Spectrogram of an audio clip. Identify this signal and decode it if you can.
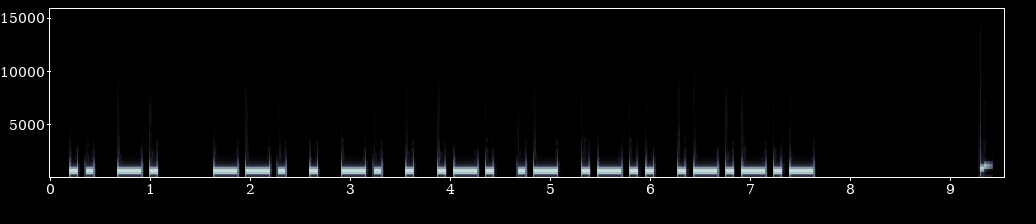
Morse code, heard as a keyed tone, about 15 wpm, 700 Hz. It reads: IN GENERAL.
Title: Sentences from Top 1500 Words 15wpm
